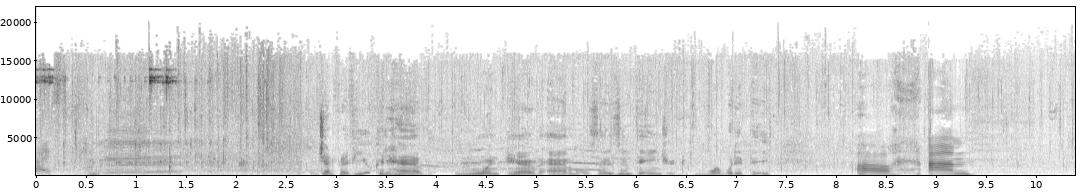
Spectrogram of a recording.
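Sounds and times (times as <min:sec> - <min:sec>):
speech: 0:00.2 - 0:00.9, 0:02.8 - 0:09.5
sheep bleating in a drawn-out wavering cry: 0:00.5 - 0:01.6.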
